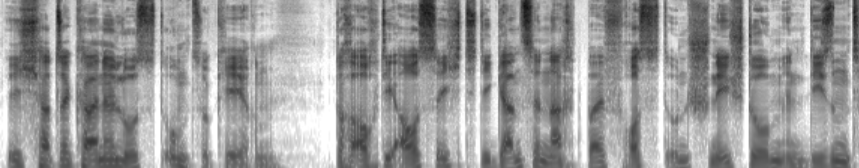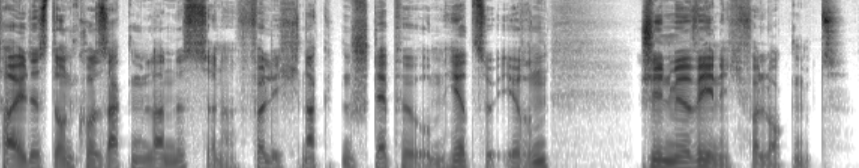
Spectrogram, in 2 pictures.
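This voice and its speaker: A man narrating an audiobook in a steady, measured reading. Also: fairly low pitch, dry recording, studio quality.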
